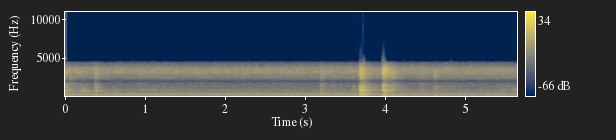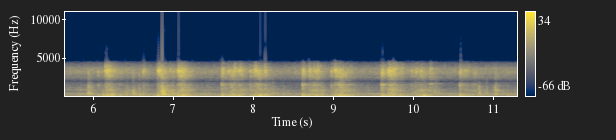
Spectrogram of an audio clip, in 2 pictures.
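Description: Sewer inspection camera's push cable being fed down the line: two knocks about four seconds in, then from about six seconds a run of irregular knocks and scrapes, several a second, over a steady low hiss.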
